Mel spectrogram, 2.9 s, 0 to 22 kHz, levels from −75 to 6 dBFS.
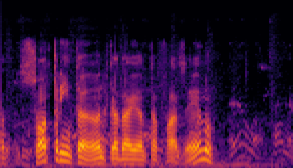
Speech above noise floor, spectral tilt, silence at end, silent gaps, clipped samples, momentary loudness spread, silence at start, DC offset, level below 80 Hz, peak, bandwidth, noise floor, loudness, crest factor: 23 dB; -5.5 dB/octave; 0.05 s; none; under 0.1%; 6 LU; 0 s; under 0.1%; -48 dBFS; 0 dBFS; 14.5 kHz; -38 dBFS; -15 LUFS; 14 dB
